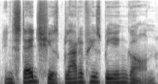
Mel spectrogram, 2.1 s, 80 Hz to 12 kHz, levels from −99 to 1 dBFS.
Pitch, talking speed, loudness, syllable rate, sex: 115 Hz, 230 wpm, -17 LUFS, 4.5 syllables/s, male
